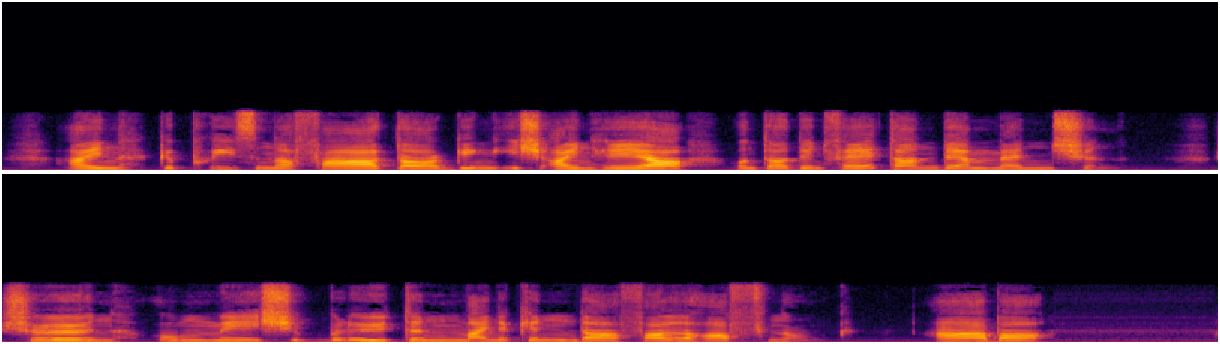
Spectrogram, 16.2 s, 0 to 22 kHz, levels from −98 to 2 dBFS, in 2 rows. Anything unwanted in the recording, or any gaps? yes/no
no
